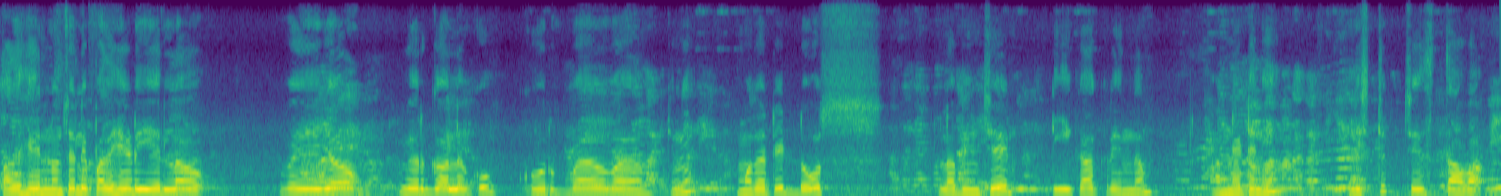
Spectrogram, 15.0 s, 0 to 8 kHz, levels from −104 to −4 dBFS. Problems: continuous background conversations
